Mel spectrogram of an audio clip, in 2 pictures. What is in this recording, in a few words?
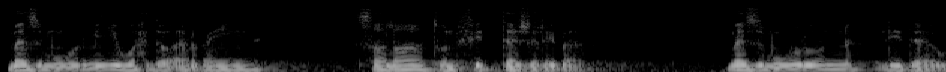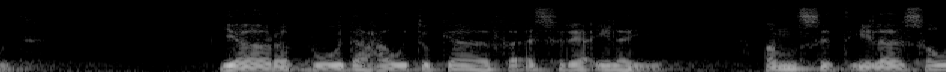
Arabic Psalm Zaboor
